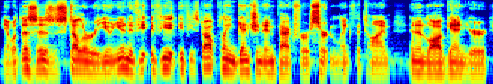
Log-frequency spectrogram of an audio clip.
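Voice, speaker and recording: A man streaming a video game with casual commentary, halting and repeating his phrases as he talks half to himself. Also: low voice, steady tone, bright, forceful tone. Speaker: game livestreamer. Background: game music.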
